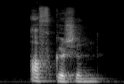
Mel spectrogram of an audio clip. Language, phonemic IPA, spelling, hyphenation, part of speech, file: Dutch, /ˈɑfkʏsə(n)/, afkussen, af‧kus‧sen, verb, Nl-afkussen.ogg
- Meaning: 1. to take away by kissing, to kiss away (e.g. pain, sorrow) 2. to reconcile by kissing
